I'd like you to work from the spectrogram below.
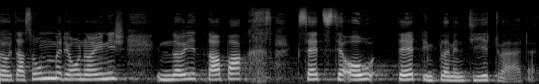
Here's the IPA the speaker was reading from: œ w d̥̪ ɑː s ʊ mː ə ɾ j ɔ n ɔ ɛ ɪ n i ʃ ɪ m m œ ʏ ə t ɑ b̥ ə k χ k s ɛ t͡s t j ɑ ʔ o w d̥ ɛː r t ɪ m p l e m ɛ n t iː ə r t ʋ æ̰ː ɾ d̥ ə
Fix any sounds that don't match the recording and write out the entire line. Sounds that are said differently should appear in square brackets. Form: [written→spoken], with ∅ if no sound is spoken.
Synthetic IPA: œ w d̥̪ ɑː s ʊ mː ə ɾ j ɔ n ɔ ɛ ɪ n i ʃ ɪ m [m→n] œ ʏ ə t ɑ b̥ [ə→ɑ] k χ k s ɛ t͡s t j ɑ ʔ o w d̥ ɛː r t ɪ m p l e m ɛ n t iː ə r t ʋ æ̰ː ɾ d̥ ə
